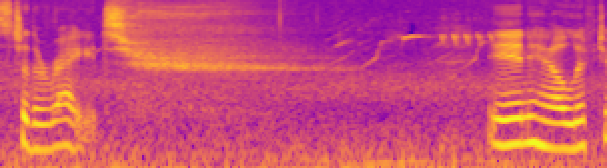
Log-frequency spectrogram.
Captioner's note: blows out breath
